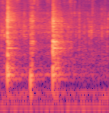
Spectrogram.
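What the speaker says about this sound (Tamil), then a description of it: "இந்த முந்திரி நெய் திராட்சை எல்லாமே சேர்த்து நம்ம அப்படியே ஊற்றிடலாம்" Ghee-fried cashews and raisins tipped into a pot of payasam, giving three sharp sizzling clatters in quick succession, close and fairly loud, then fading to a quiet simmer.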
